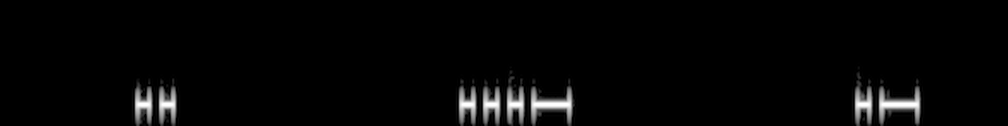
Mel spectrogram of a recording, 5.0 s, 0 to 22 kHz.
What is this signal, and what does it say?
Morse code, heard as a keyed tone, about 20 wpm, spaced as for 5 wpm, 700 Hz. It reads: IVA
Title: USA Call Signs - 6 Characters - 8x Character Spacing - 20wpm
